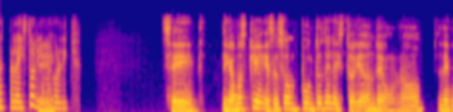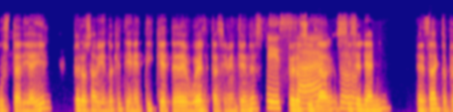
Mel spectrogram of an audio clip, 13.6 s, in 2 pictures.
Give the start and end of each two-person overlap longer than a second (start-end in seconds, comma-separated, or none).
10.8-12.2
